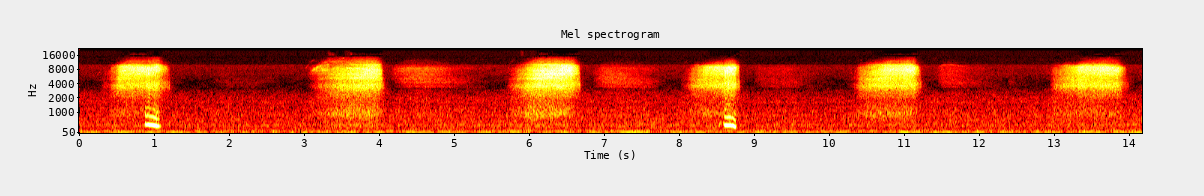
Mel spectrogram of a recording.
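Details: Loud noisy breathing and snoring during sleep: repeated hissy, airy breaths with a few brief snorts against steady room hum.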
